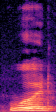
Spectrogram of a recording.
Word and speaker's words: would: The L is silent. The D sound is going to It's very important. Good, wood. This is often said wood. It's wood. Wood, stood, should, could, would, which is pronounced just like this word, would, would.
